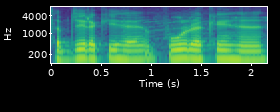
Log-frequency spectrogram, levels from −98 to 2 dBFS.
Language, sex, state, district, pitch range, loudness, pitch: Hindi, male, Rajasthan, Bikaner, 130-145 Hz, -16 LUFS, 140 Hz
